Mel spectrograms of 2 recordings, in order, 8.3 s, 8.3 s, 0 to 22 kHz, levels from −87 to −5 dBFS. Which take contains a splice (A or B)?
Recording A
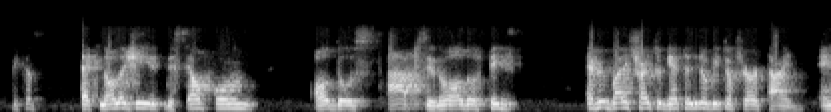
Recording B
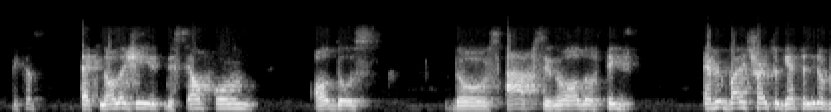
A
